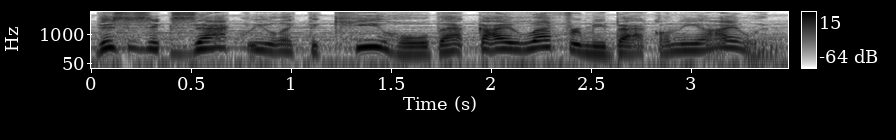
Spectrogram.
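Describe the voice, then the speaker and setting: Teenage boy hero, eager, brash, animated pitch, faint game music. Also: quick pace, vocal fry, exaggerated voice. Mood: determined. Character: Sora, plucky upbeat teenage boy hero.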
